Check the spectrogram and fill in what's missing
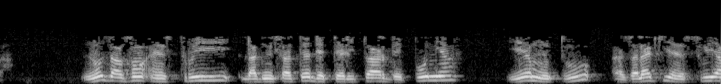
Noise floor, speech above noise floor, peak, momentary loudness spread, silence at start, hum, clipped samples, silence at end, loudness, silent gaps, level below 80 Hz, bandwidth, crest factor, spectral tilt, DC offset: -58 dBFS; 43 dB; -2 dBFS; 7 LU; 0 s; none; under 0.1%; 0 s; -15 LUFS; none; -62 dBFS; 3.9 kHz; 14 dB; -4.5 dB/octave; under 0.1%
